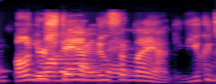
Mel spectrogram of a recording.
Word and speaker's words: Newfoundland: Newfoundland. I heard today it rhymes with understand. Understand Newfoundland.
